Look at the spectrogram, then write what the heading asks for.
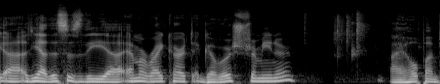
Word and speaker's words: Gewürztraminer: We carry, this is the Emma Reichart Gewürztraminer. I hope I'm saying that right. I know I'm close. But, maybe... It is pronounced Gewürztraminer. Gewürztraminer.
